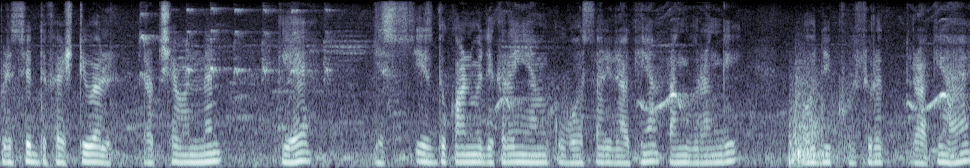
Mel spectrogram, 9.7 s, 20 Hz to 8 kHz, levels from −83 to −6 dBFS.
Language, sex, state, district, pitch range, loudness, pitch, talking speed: Hindi, male, Uttar Pradesh, Muzaffarnagar, 125-140 Hz, -19 LUFS, 130 Hz, 125 wpm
